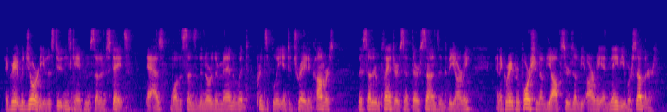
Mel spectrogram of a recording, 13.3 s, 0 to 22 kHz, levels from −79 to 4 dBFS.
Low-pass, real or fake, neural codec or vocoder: 7.2 kHz; real; none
